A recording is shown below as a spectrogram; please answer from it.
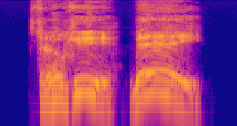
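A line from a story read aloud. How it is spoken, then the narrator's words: Captain barking an order. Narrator (Russian): рявкнул капитан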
